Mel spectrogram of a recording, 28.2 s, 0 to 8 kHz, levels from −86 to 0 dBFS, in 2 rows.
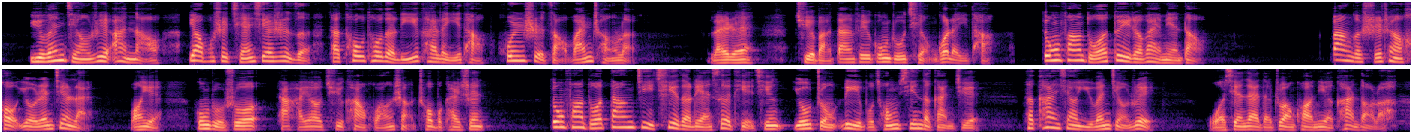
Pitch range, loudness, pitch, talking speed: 150-235 Hz, -17 LUFS, 185 Hz, 240 characters per minute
